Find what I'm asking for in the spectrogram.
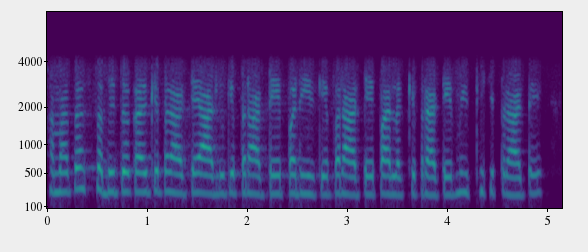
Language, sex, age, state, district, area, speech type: Hindi, female, 30-45, Madhya Pradesh, Betul, urban, conversation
